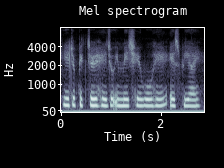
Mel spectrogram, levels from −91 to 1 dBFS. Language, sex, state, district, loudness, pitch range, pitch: Hindi, female, Arunachal Pradesh, Papum Pare, -15 LUFS, 230-240 Hz, 230 Hz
